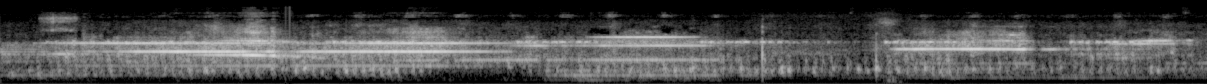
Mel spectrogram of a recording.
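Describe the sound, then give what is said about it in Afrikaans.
High-pitched, warbling music meant for cats plays from a phone app through the phone speaker, with thin sustained tones that shift and slide for several seconds at a moderate level. “Ja, luister hier, so nou laat ek kyk kyk of ek die kat musiek kan speel want wat gebeur het is my app en hoe dit sien.”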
